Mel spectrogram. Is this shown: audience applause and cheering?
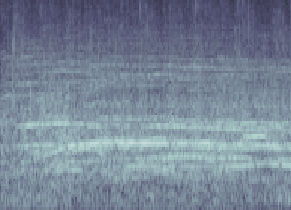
yes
